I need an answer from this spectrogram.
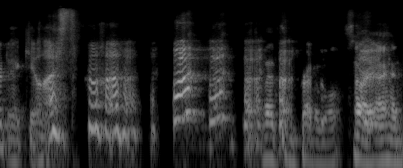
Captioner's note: laughs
